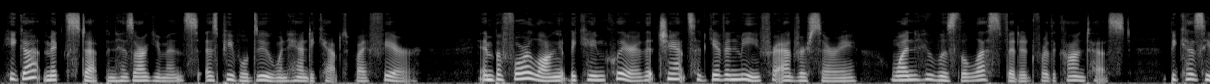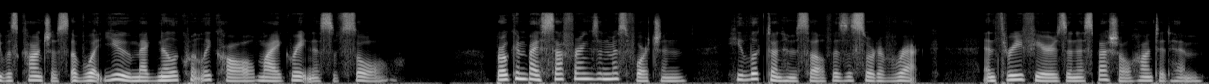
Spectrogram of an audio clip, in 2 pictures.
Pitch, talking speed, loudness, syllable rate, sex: 185 Hz, 175 wpm, -20 LUFS, 5.1 syllables/s, female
